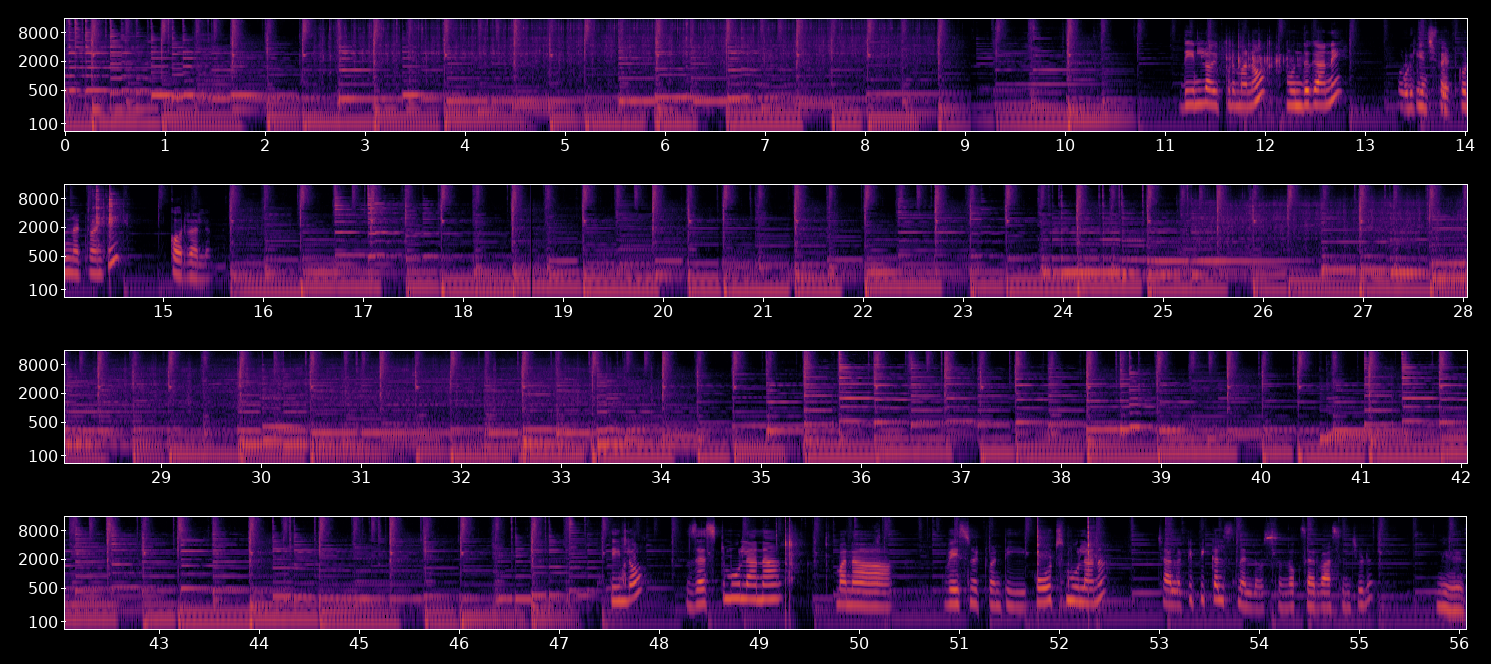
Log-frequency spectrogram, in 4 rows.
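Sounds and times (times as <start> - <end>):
background music plucked melody: 0.0 - 56.0
mixer grinder whirring: 25.1 - 33.4.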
